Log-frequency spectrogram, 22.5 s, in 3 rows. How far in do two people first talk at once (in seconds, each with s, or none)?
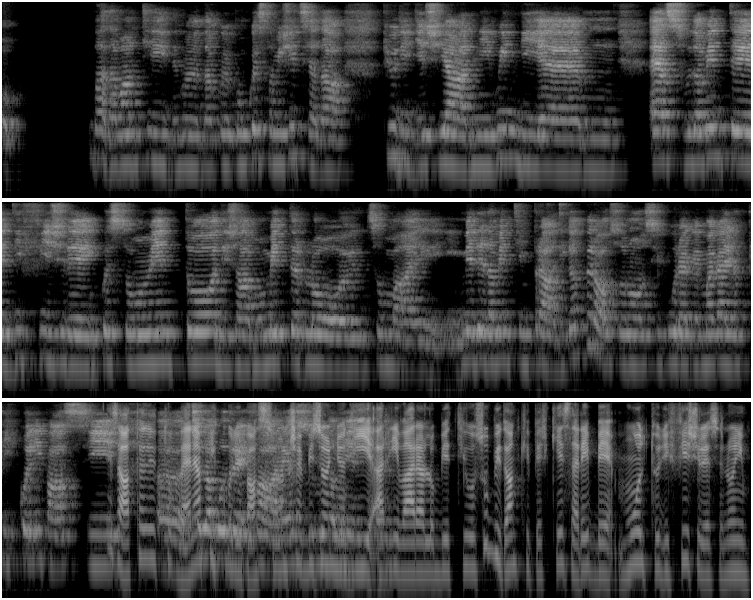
16.5 s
